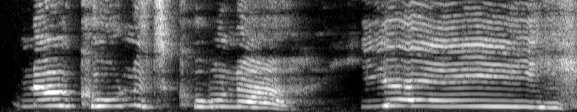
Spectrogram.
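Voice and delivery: high, bright shout of joy; excited cheer. Real, not acted. Cheering no corner to corner pattern.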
